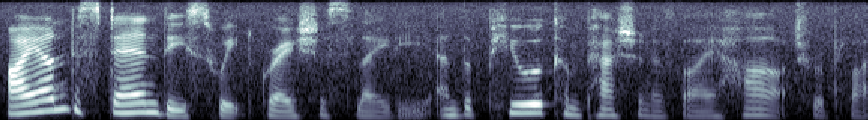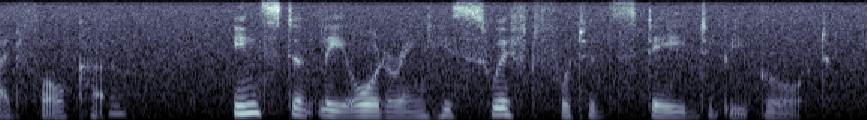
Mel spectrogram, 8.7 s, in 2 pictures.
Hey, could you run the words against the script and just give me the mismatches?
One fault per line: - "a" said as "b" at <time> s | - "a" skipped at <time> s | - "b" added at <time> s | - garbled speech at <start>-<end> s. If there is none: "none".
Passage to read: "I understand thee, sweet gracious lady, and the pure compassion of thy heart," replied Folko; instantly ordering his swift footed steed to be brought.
none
